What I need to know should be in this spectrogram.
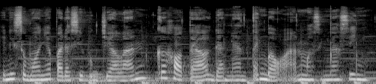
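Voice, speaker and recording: A woman's voice: mid-range voice, brisk. An Indonesian woman giving a casual voice-over narration for a family travel vlog. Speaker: vlogger narrating her family trip. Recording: music under the voice.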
